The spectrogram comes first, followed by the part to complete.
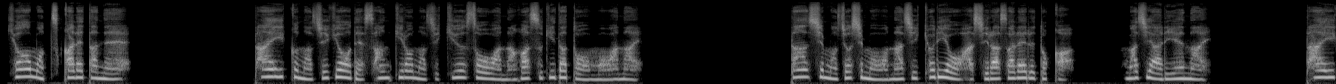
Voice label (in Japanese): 少女に金蹴りされるボイス; 透けブラを見て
